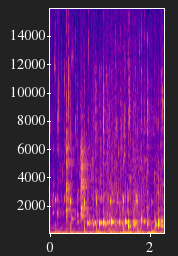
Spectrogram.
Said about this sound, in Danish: Ja, ja, det er utrolig underholdende, at du, at du bare hælder noget vand op.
